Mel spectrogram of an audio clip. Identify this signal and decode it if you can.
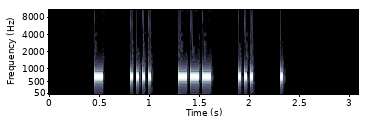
Morse code, heard as a keyed tone, about 40 wpm, spaced as for 23 wpm, 700 Hz. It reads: THOSE
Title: 3x Character Spacing - Top 500 Words - 40wpm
